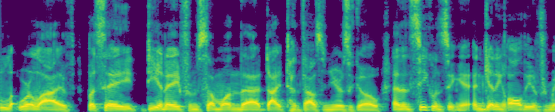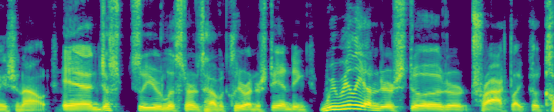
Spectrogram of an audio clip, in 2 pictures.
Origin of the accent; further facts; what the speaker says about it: Oregon, United States; also born or lived in Bangladesh / upstate New York; I spent most of my, I'd say, formative years, adolescence in Oregon, Eastern Oregon, Western Oregon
